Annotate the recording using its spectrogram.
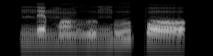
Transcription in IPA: n ɛ m ɔ̃ ɣ u ŋ u p ɔ

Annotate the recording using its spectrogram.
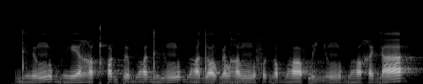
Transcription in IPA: dʱ ɘ ŋʷ ɤ bʱ e ʁ ə qʰ ɔ ɡ ɓ ə bʱ ɒ dʱ i ŋʷ e bʱ ɑ d ɔ lˠ ɡ ɘ lˠ ʁ ə lˠ ŋʷ ə f ɤ ɡ ɒ bʱ ɑ f w ɘ ʎ ɘ ŋʷ a bʱ ɒ χ e ɡ a

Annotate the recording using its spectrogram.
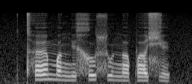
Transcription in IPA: tʰ ɜ m ʌ ŋ ɪ x ʊ sʷ ɛ ŋ ʌ p ʌ ɕ ɪ

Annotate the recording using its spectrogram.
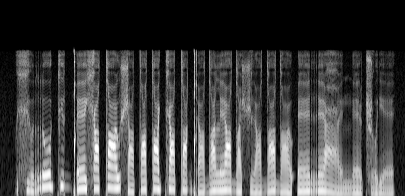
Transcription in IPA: xʲ o˩ r oː˥ kʲ u˥ ǃʼ ɛː˥ xʲ u˥ tˤ uː˥ ʃ ɛ˩ tˤ ɘ˥ tˤ o˥ kʲ o˥ tˤ ɘ˥ ǃʼ ɛ˩ dˤ ɘ˥ l ɛː˥ dˤ u˩ ʃ ɘː˩ dˤ ɛ˥ dˤ oː˩ ʔ ɛː˥ r ɛ˥ ʕ ɛ˩ ŋ ɛː˩ ʈ͡ʂ o˩ ɾʲ ɛ˩

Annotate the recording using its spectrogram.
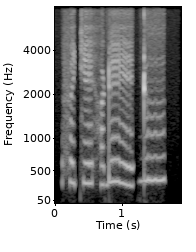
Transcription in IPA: f ɛ c e h ʌ ɖ e | ɖ ɯ

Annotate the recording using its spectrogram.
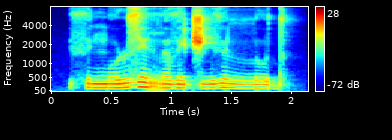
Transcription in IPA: θ ɪ ŋ o ɹ z ɛ r ʌ ð ɛ t͡ʃ i ð ʏ lː ʊ d

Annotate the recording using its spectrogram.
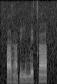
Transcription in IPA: a˨ ɣ ã˨ ɗ iː˨ m e˨ t͡s ã˦

